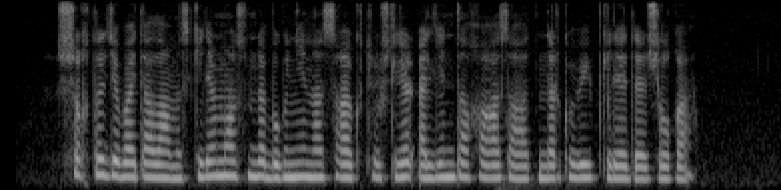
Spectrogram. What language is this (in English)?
Kazakh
